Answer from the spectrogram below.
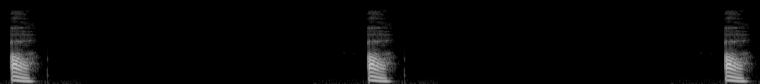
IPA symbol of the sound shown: ʌ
